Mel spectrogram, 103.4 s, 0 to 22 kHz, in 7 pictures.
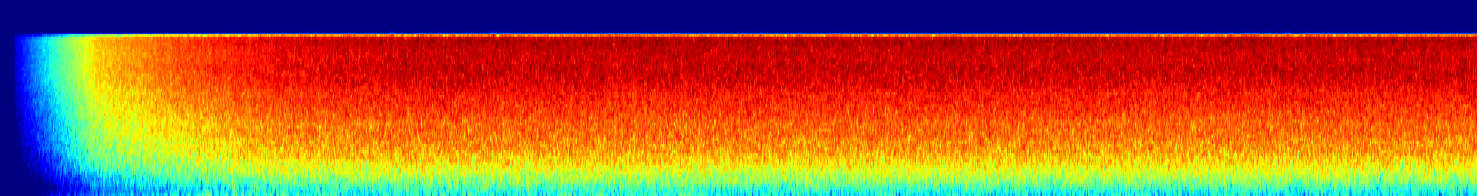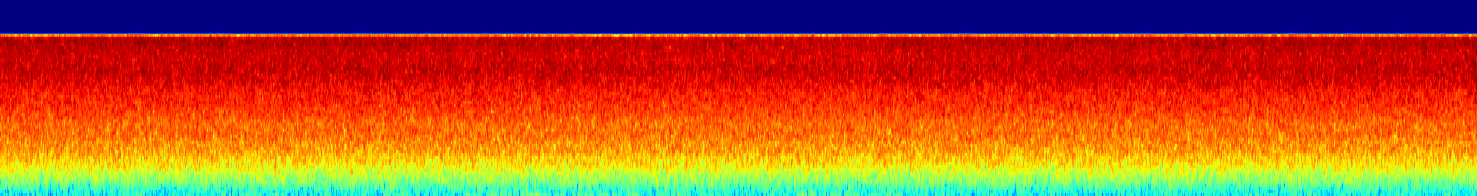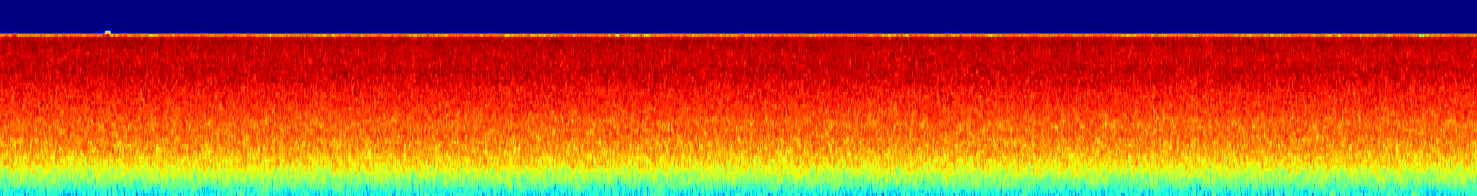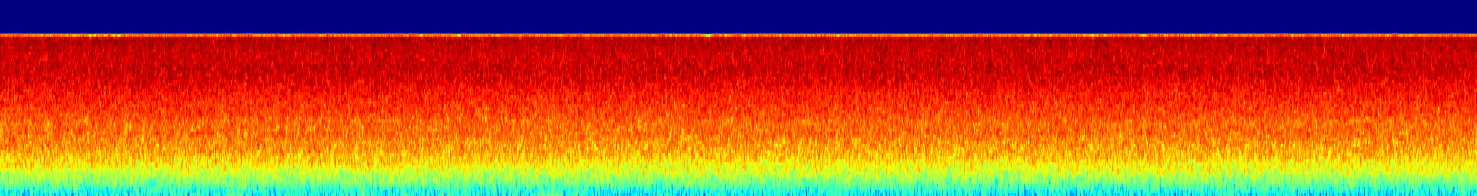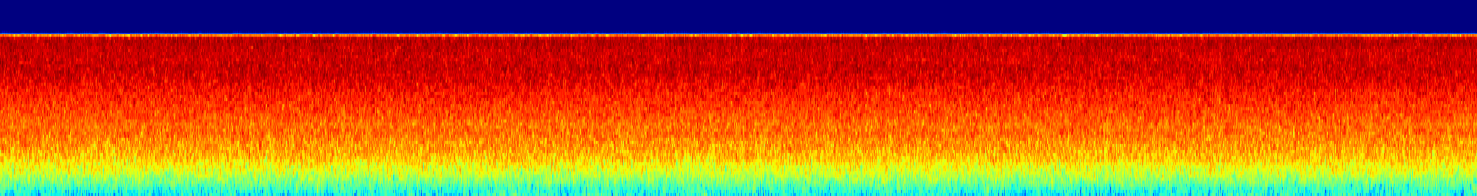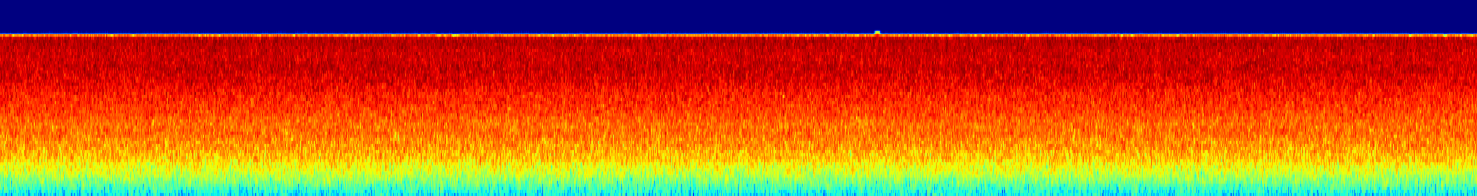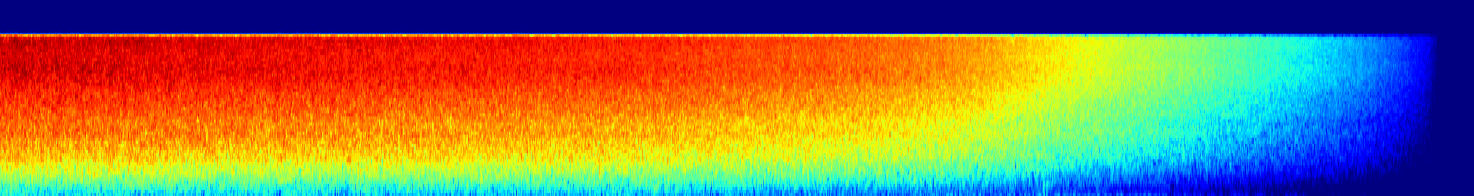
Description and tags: Medium-sized waterfall in Northern Spain (Burgos)
This is a 10-meter-high waterfall formed by the small river Molinar in Tobera, a beautiful tiny village in the mountains of Burgos (Spain). Quite a refreshing sight.
Recorded with Sony PCM-D50.
cascade, field-recording, water, waterfall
